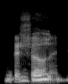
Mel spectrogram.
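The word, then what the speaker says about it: bishōnen: So I think there's a certain style, and I apologize for saying this wrong. It's B shonen, Bishonen, yeah. – B shonen, yeah, would B shonen, which literally translated means beautiful boy.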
